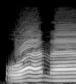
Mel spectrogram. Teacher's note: Mad panjang jaiz boleh, munfasil adalah terpisah, yang dimaksudkan hamzahnya terpisah daripada atau di lain kata, sehingga ma kita panjangkan dulu 4 harokat atau 5 harokat untuk kadar mad jaiz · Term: mad jaiz munfasil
